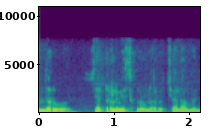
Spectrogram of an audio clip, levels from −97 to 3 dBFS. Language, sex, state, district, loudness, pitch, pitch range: Telugu, male, Andhra Pradesh, Srikakulam, -17 LUFS, 100 Hz, 95-100 Hz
